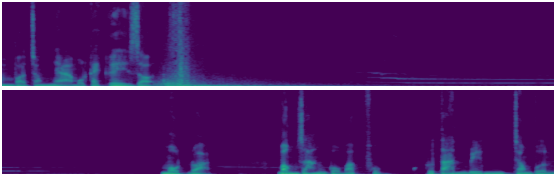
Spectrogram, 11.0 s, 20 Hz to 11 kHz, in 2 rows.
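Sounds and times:
speech: 0.1s - 2.0s, 7.2s - 7.7s, 8.3s - 11.0s
low rumbling noise: 1.5s - 3.6s
cat held in arms meowing in a banana garden: 3.4s - 6.3s, 7.4s - 9.6s, 10.8s - 11.0s.

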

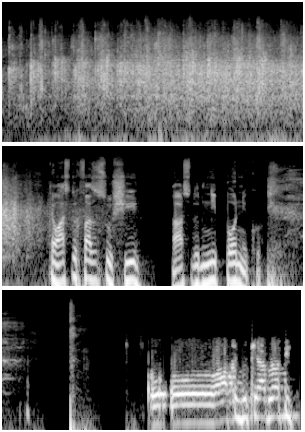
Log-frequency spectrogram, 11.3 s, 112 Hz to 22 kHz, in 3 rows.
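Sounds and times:
applause from a small group in a studio: 0.0s - 4.7s
speech: 4.4s - 7.2s, 9.7s - 11.2s.

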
